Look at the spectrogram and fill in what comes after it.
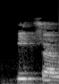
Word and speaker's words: Vizza: Pizza, like pizza.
